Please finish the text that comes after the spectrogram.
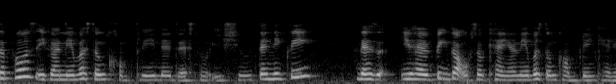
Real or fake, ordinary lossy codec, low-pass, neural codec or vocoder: real; none; 7.2 kHz; none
